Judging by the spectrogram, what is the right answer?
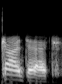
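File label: sees enemy, swat female; Source Model Packs; Counter Strike Model Pack; CS2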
